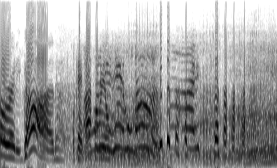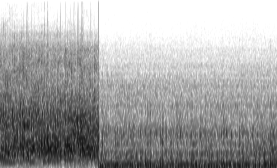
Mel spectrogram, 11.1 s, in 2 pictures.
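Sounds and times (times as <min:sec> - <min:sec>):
motorcycle engine accelerating: 0:02.2 - 0:11.0
wind rush: 0:05.0 - 0:11.0
steady low rumble: 0:07.5 - 0:11.0.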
